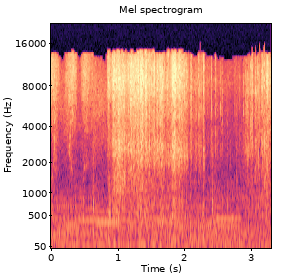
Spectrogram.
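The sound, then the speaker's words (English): Continuous crinkling and rustling of paper and tissue paper being handled, folded and twisted to make a paper bow tie, with bright crackly bursts swelling midway through. No one speaks. “Maybe I could make a bow tie out of paper like this.”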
